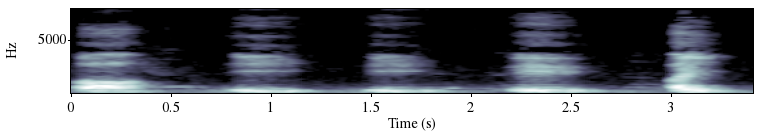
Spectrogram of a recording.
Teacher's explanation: जो ओंठ हैं वह कभी भी गोलाकार रूप धारण नहीं करते, इसलिए इनको कहा आवृत्तमुखी।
